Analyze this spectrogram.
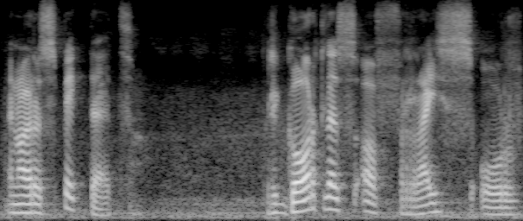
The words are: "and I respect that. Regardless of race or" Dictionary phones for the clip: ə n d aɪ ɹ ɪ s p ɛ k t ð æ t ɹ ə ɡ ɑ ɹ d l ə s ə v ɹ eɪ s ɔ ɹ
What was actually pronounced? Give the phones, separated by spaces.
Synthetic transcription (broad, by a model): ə n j ɹ ɪ s p ɛ k t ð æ t ɹ ə ɡ ɑ ɹ d l ə s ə f ɹ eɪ s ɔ ɹ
